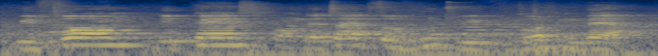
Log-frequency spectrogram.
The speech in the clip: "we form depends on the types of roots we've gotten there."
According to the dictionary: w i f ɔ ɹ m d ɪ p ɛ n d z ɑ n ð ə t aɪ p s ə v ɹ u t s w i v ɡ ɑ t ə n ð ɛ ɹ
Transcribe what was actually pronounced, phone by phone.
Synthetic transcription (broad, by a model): w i f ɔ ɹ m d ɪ p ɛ n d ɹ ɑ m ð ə t aɪ p s ə v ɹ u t w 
